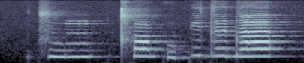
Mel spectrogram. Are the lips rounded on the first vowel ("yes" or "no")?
yes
